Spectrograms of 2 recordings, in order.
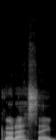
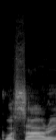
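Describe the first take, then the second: First: The word is said as 'gu-re-se'. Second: The word is said as three syllables, 'gua-sa-re'. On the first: The speaker calls it wrong. "I used to pronounce it Gurese" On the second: The speaker calls it right. "Guasare is the way you pronounce it"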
